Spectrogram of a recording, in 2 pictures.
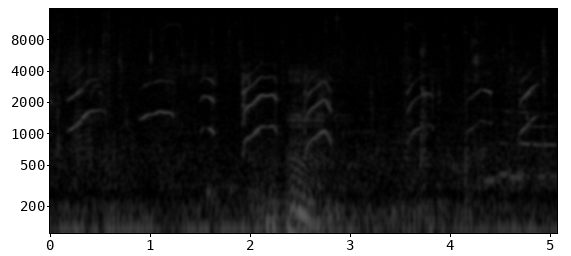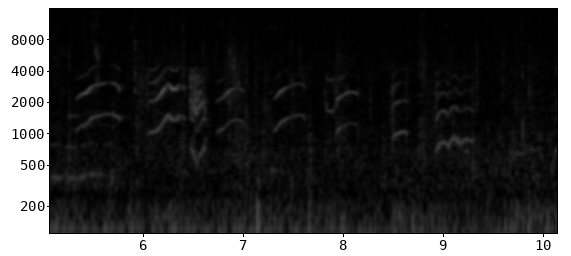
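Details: Jack Russell Terrier puppies squealing right after birth, second litter, early morning of 17 October 2014: rapid series of short, rising-falling squeaks and whines, some bursts louder, over a faint low hum and occasional handling noise.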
